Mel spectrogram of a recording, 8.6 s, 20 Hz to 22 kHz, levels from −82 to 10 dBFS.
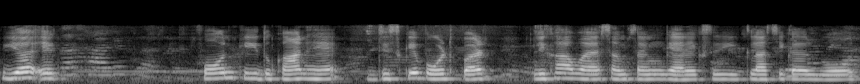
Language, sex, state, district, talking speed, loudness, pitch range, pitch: Hindi, female, Uttar Pradesh, Muzaffarnagar, 110 wpm, -17 LUFS, 190-220 Hz, 200 Hz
